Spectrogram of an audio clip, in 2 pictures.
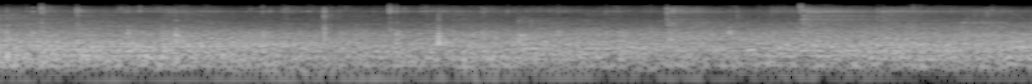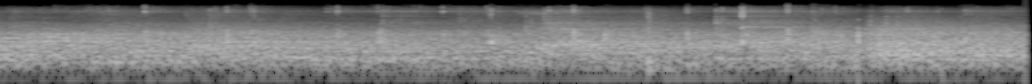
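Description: A steady murmur of voices fills a large echoing hall.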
